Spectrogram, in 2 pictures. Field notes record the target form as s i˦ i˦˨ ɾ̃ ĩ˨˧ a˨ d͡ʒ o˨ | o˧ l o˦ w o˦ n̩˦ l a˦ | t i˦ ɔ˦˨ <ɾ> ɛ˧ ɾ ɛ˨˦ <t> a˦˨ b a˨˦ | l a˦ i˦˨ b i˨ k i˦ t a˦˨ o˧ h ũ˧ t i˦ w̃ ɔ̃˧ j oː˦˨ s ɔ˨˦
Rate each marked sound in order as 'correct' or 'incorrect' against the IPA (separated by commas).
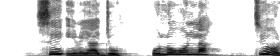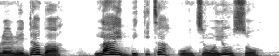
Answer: correct, incorrect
